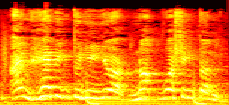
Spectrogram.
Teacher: the high pitch to indicate an informational contrast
